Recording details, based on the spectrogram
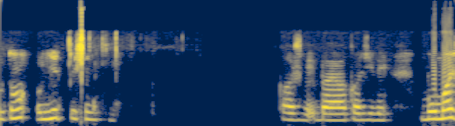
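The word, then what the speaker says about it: Pochinki: Mais moi, je dis mieux comme ça.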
